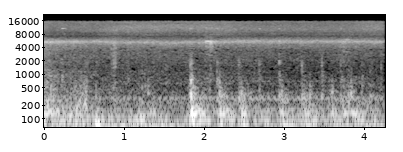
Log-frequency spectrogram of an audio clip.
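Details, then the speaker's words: Front wheel rocked by hand gives loose, irregular clunks and knocks, with both up-down and left-right play: a worn front wheel bearing assembly, found during a safety inspection. "See that movement, that up and down movement? Well, not only do you have up and down movement, you also have left and right movement too. Okay? That right there is a clear sign of a worn out wheel bearing assembly, which is in here."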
